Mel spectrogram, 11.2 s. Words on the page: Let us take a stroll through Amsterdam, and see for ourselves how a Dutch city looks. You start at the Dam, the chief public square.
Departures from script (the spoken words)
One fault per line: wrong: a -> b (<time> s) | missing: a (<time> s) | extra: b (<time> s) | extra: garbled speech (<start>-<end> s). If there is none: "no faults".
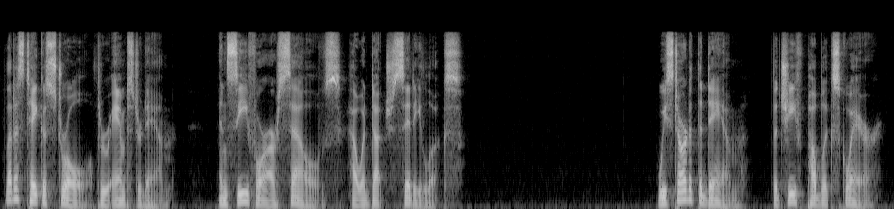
wrong: You -> We (8.2 s)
